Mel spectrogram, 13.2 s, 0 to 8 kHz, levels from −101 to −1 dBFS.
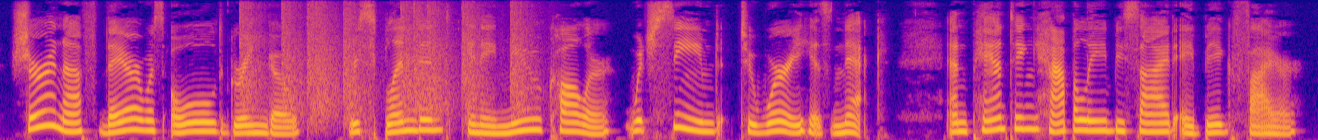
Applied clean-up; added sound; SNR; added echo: none; Gunshot, gunfire; 16 dB; none.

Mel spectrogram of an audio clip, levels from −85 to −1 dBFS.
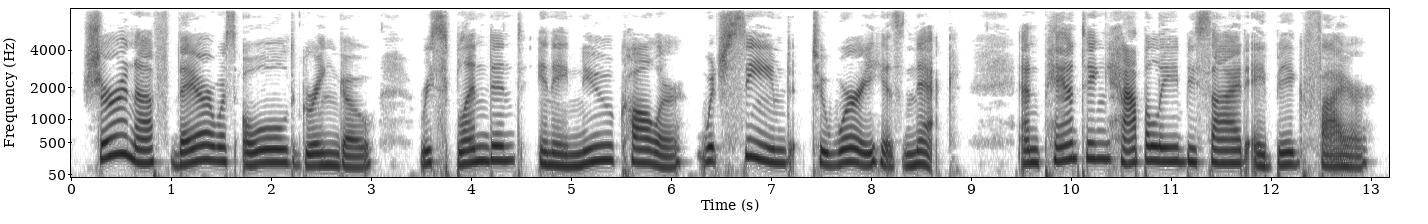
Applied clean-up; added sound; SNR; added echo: none; none; none; none.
